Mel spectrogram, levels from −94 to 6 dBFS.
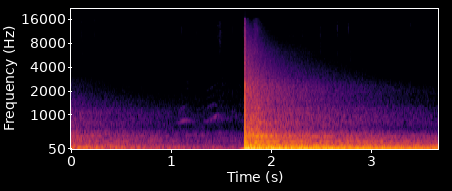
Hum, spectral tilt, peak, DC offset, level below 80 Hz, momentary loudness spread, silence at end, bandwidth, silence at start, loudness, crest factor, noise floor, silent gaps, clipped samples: none; -9 dB/octave; 0 dBFS; under 0.1%; -18 dBFS; 23 LU; 0 s; 4.7 kHz; 0 s; -19 LUFS; 18 dB; -47 dBFS; none; under 0.1%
